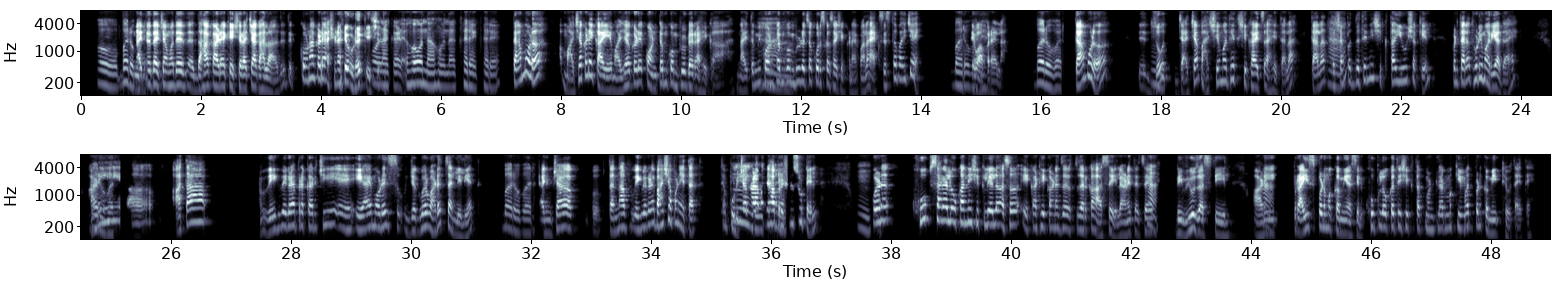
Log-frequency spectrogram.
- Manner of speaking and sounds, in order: laughing while speaking: "असणार एवढं केशर"; tapping; in English: "ॲक्सेस"; in English: "रिव्ह्यूज"
- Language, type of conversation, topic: Marathi, podcast, कोर्स, पुस्तक किंवा व्हिडिओ कशा प्रकारे निवडता?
